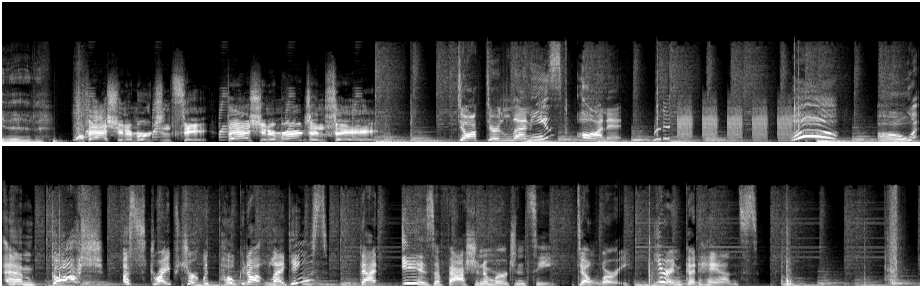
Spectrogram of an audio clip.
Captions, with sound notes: Fashion emergency! Fashion emergency! Dr. Leni's on it! [buzzing] [gasps] O-M-Gosh! A striped shirt with polka dot leggings?! That is a fashion emergency. Don't worry. You're in good hands.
